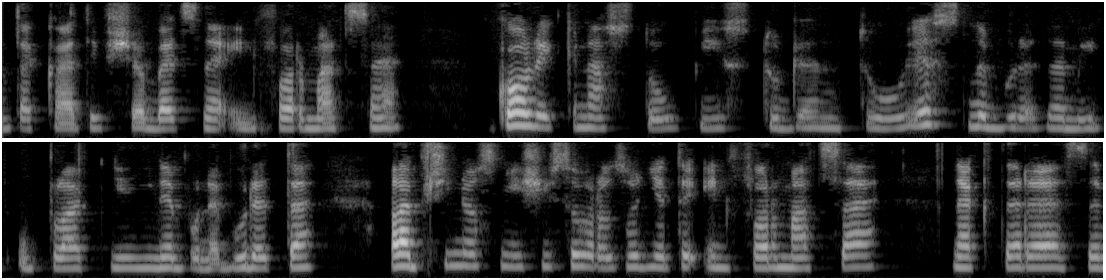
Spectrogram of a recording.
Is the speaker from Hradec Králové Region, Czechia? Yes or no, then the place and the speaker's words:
no; Brno, South Moravian Region, Czechia; ačkoliv jsem rodila Brňačka, musím zdůraznit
